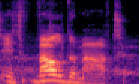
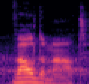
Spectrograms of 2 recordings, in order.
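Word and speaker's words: Waldemart: No, it's Valdemart. W-A-L-D-E-M-A-R-T. Valdemart. It's so the W is pronounced V in Germany. So that's why it sounds like Voldemort, but it's not. It's Valdemart.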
